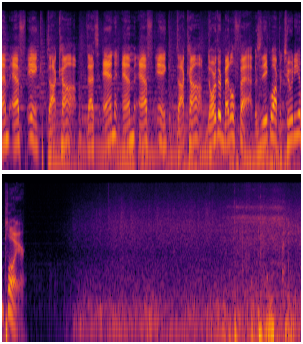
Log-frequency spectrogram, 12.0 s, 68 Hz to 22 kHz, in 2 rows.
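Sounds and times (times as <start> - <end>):
speech: 0.0 - 6.5
rain pattering: 7.3 - 11.9
thunder rumble: 7.4 - 11.9.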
